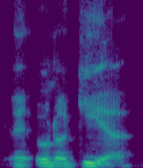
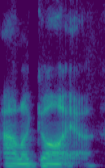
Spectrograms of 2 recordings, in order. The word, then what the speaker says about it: Alagaiah: People couldn't pronounce his name, which he said is something like pronounced really Ulagaiah. And rather than correct people all the time, he just went with Alagaiah, which is a version of it that people found easiest to pronounce.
